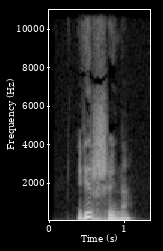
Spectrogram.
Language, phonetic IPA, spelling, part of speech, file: Russian, [vʲɪrˈʂɨnə], вершина, noun, Ru-вершина.ogg
- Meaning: 1. peak, top, summit 2. acme, culmination 3. vertex, apex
